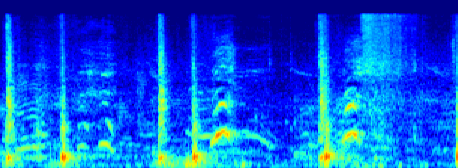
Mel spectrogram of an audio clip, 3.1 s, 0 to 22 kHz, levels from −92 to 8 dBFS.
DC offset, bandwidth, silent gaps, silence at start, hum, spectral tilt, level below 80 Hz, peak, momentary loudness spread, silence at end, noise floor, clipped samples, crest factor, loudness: under 0.1%; 16 kHz; none; 0 s; none; -5.5 dB/octave; -50 dBFS; -4 dBFS; 18 LU; 0.45 s; -50 dBFS; under 0.1%; 22 dB; -25 LUFS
